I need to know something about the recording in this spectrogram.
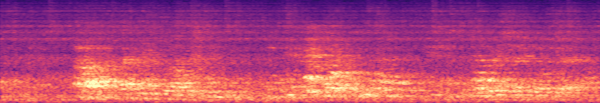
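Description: A man speaks calmly in a large echoing hall.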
